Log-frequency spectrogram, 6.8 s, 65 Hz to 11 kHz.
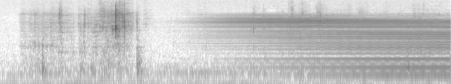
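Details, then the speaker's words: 1946 Sears Silvertone model 132.818 four-tube series-string TRF AM radio, bought not working: after warm-up a steady low buzzy hum swells in and holds regardless of volume setting; mains hum suspected from filter capacitor issues. "And I've got hum no matter what position the volume control's in, so that tells me got some filter capacitor issues going on first."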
